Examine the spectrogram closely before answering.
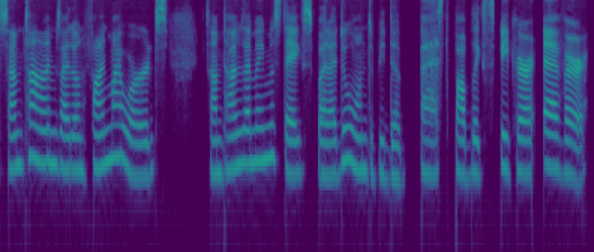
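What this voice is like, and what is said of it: Romanian accent. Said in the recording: “As you can hear, I'm Romanian. I have an accent.”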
